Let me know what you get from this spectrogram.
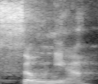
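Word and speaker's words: Sonja: I recommend I'm gonna correct it's Sonia I know the Jay throws everybody off but it it's it's a Sonia with a J Sona Sonia Sona y it's not spelled with a Y but it's spelled with the J oh okay hey Sam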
